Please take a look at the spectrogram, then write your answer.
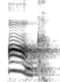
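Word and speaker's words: आँख: Here you can see the first word Aankh. Aankh means eye. So when we pronounce this word, you might have noticed that the sound comes from both mouth and nose. Aankh.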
